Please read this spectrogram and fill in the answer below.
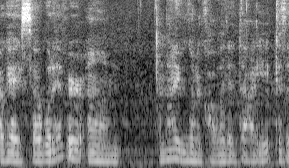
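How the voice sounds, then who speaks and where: With audible room echo and noticeable background noise, a woman speaks at a moderate pace. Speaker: tarot reader. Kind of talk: tarot reading. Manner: casual, profane.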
